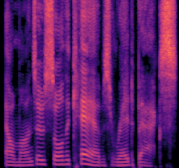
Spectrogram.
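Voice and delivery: ordinary delivery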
